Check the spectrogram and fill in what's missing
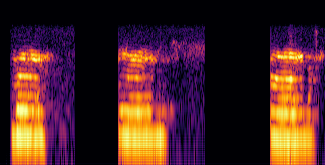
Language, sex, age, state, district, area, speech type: Maithili, female, 60+, Bihar, Saharsa, rural, conversation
